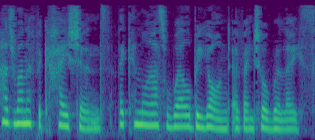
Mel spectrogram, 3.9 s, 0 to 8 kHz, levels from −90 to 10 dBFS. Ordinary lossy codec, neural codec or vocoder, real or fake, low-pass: MP3, 32 kbps; codec, 24 kHz, 0.9 kbps, WavTokenizer, medium speech release version 2; fake; 7.2 kHz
